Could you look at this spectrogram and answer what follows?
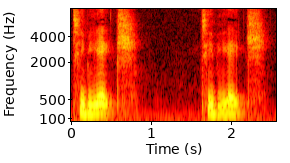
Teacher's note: here but let's make sure we're pronouncing the letters correctly TB when we use the slang term we put the stress on the last syllable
